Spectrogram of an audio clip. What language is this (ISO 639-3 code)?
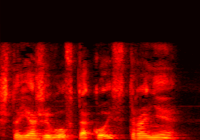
rus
